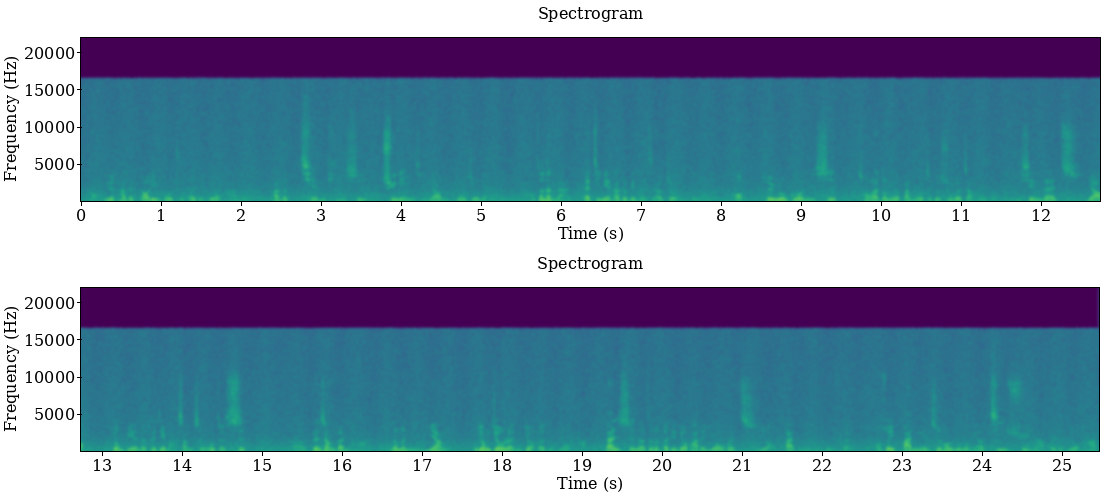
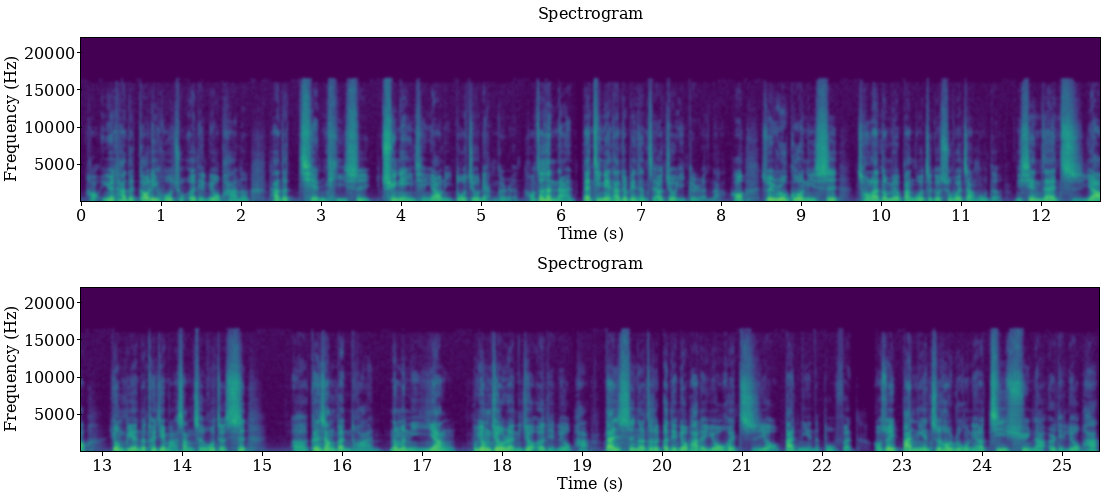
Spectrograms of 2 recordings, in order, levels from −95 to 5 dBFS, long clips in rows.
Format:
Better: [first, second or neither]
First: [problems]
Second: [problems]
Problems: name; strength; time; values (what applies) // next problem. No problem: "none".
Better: second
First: hiss; loud; throughout; 5 dB below the speech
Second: none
